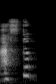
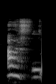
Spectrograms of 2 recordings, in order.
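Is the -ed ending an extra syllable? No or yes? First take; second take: yes; no. First: The -ed ending is an extra syllable. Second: The -ed ending adds no extra syllable. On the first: The speaker calls it wrong. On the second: The speaker calls it right.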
